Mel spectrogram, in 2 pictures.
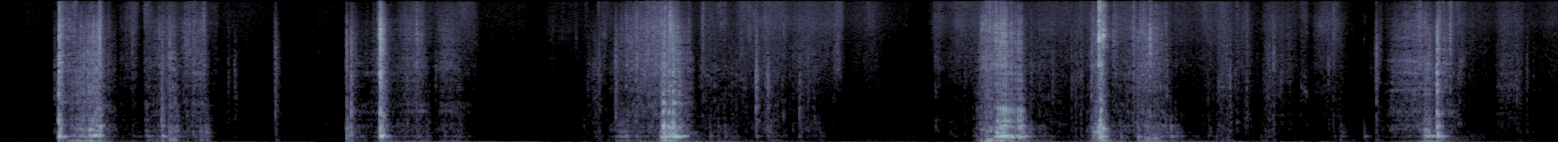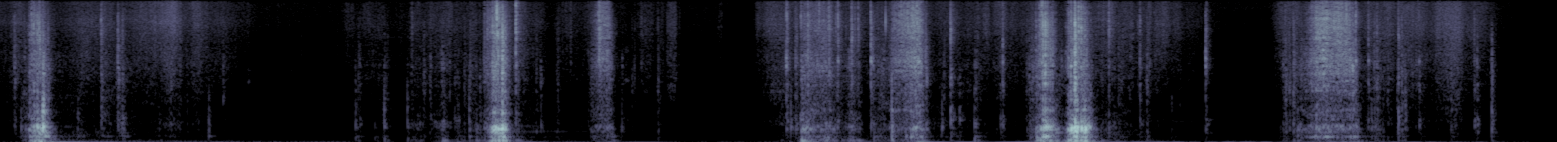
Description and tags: pushing a chair
pushing a wooden chair back for sitting or adjust it for dinner. maybe also for standing up or sitting down on a wooden chair.
seat, dragging, chair, wood, floor, sit-down, furniture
